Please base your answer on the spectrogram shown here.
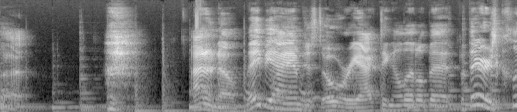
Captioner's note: sighs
